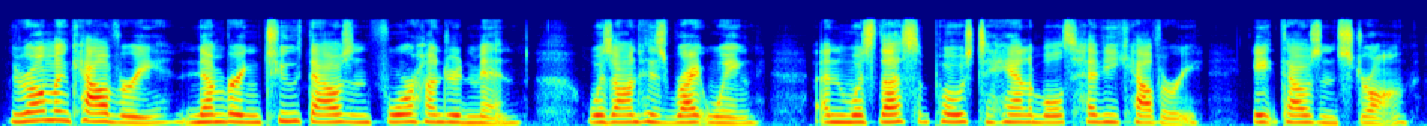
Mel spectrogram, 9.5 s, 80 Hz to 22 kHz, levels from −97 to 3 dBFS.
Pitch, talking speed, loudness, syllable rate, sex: 215 Hz, 160 wpm, -19 LUFS, 4.9 syllables/s, female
